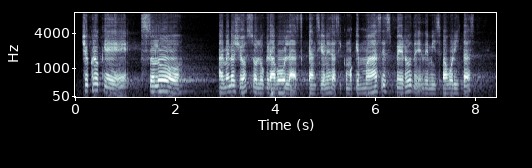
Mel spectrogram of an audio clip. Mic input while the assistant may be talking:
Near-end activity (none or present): none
